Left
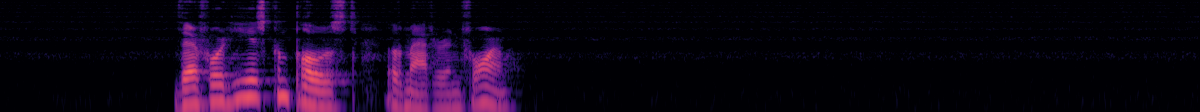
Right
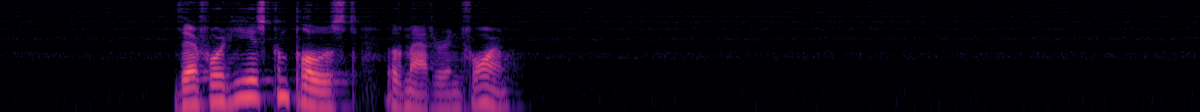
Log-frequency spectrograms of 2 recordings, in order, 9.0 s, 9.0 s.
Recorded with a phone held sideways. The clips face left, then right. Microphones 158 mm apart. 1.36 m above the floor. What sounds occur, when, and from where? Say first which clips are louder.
1.3 s a man speaking: right 1 dB; 5° right (ahead or behind), 0.8 m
